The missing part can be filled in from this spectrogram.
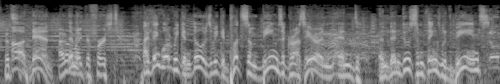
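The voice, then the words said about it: Put-on Mexican accent. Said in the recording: “Why does it have an accent? ... Salsa style. ... Mexican accent.”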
